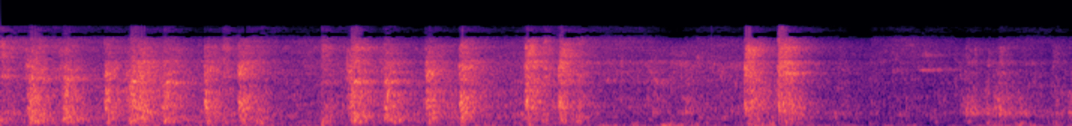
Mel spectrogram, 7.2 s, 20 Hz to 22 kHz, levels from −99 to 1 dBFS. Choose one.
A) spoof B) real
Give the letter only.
B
